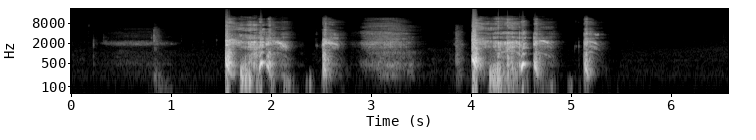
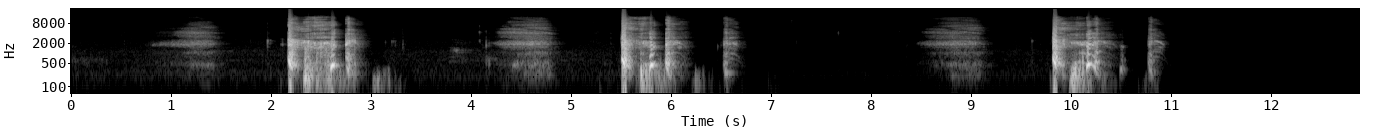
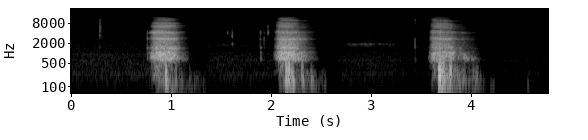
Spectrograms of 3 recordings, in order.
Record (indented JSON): {
  "cough_length": "6.6 s",
  "cough_amplitude": 32768,
  "cough_signal_mean_std_ratio": 0.33,
  "three_cough_length": "12.9 s",
  "three_cough_amplitude": 32768,
  "three_cough_signal_mean_std_ratio": 0.22,
  "exhalation_length": "4.8 s",
  "exhalation_amplitude": 17819,
  "exhalation_signal_mean_std_ratio": 0.32,
  "survey_phase": "alpha (2021-03-01 to 2021-08-12)",
  "age": "18-44",
  "gender": "Female",
  "wearing_mask": "No",
  "symptom_cough_any": true,
  "symptom_fatigue": true,
  "symptom_headache": true,
  "symptom_change_to_sense_of_smell_or_taste": true,
  "symptom_onset": "7 days",
  "smoker_status": "Never smoked",
  "respiratory_condition_asthma": true,
  "respiratory_condition_other": false,
  "recruitment_source": "Test and Trace",
  "submission_delay": "2 days",
  "covid_test_result": "Positive",
  "covid_test_method": "RT-qPCR"
}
